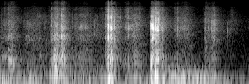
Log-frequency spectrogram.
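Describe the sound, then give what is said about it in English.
Cutting open a package, heard as a few crisp, crunchy snips and crackles spaced irregularly, the middle two sharpest and loudest. “I'm not sure which end to cut here, so I'm just going to cut.”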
